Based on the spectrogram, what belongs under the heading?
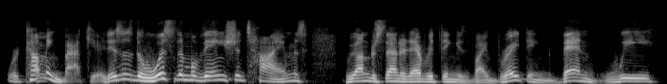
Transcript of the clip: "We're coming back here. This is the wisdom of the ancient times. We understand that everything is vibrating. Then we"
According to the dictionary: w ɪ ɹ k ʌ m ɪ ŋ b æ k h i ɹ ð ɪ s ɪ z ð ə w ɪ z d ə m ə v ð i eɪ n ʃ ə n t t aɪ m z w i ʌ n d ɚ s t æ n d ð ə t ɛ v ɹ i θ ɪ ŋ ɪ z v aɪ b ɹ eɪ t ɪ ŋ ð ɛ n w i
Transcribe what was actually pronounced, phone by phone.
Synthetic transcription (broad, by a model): w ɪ ɹ k ʌ m ɪ ŋ b æ k h i ɹ ð ɪ s ɪ z ð ə w ɪ z d ə m ə v ð i eɪ n ʃ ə n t t aɪ m z w i ʌ n d ɚ s t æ n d ð ə t ɛ v ɹ i θ ɪ ŋ ɪ z v aɪ b ɹ eɪ t ɪ ŋ ð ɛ n w i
